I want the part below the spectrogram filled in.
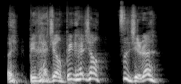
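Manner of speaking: urgent high-pitched plea not to shoot; hurried shout. A narrator's reading. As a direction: call out quickly to stop friendly fire. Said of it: "赶紧就齐声喊道". (急忙高声喊停)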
